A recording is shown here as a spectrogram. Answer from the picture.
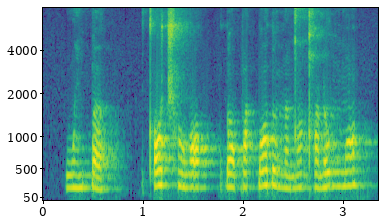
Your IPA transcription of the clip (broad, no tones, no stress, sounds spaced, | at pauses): w ĩ k͡p ɐ | tʼ ɔ t͡ʃʰ õ w ɔ | ɗ ɔ p ɑ ɡ͡b ɔ ɗ o n ɑ̃ d̪ ɑ̃ qʰ ɔ ɳ o ŋ͡m ɔ̃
